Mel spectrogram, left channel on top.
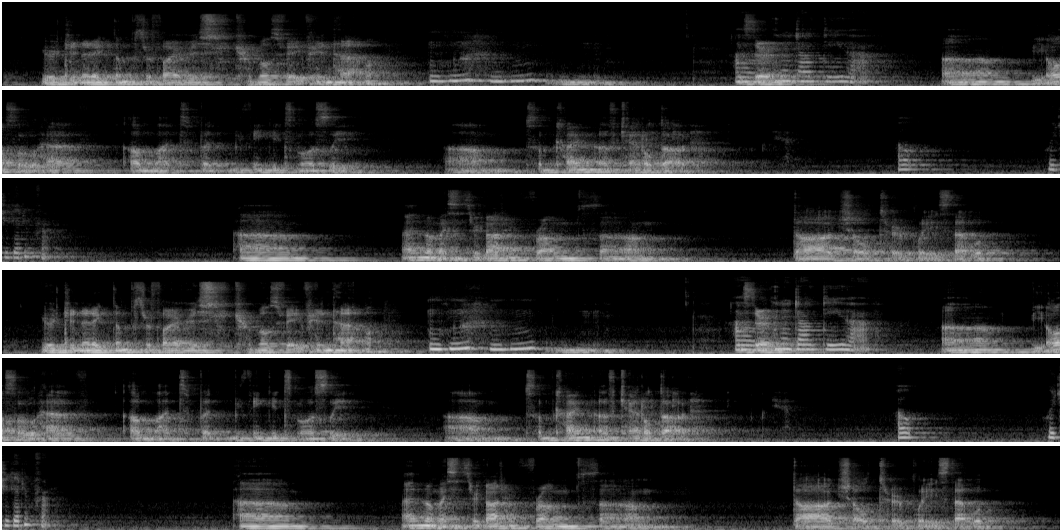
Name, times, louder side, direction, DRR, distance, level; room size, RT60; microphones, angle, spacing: voice 1, 0.4-3.7 4.6-4.7 5.5-6.0 7.3-7.7 9.4-11.5 11.8-14.1 15.0-17.6 23.5-24.2 25.1-27.7 29.1-30.9, right 2 dB, 65° right, 2 dB, 1.7 m, -23 dB
voice 2, 4.3-5.3 7.3-8.7 19.5-19.7 21.0-21.7, right 5 dB, 85° right, 8 dB, 0.5 m, -24 dB
17.5 x 11.5 x 2.5 m, 1.6 s
head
